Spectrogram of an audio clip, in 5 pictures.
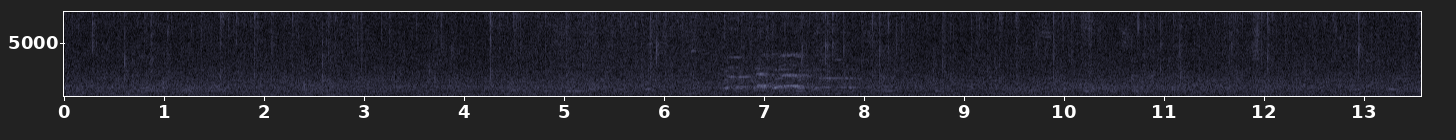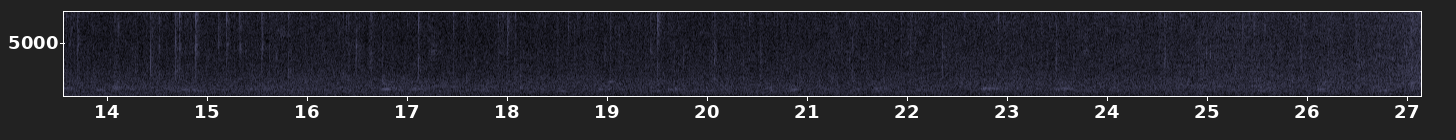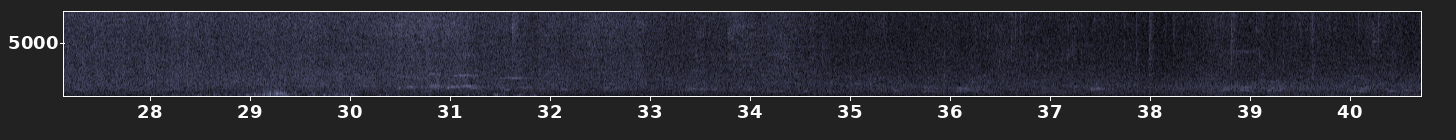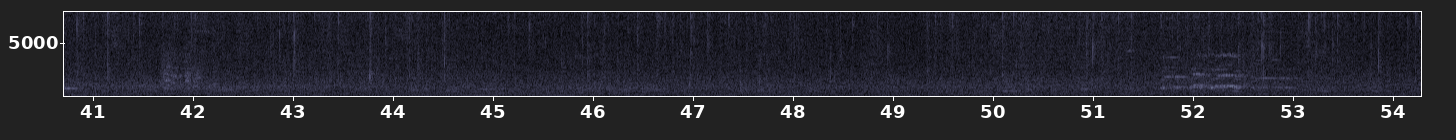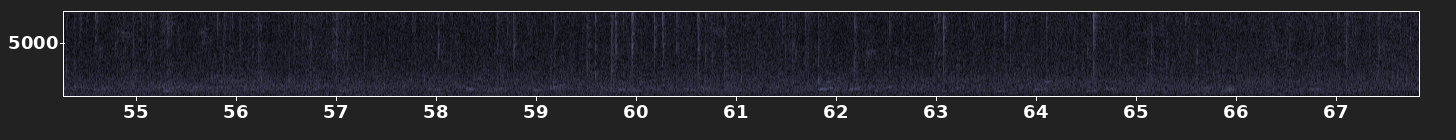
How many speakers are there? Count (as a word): zero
